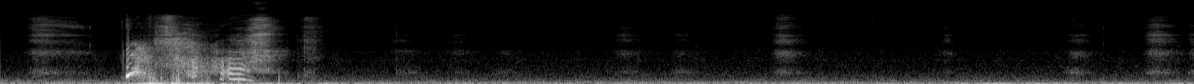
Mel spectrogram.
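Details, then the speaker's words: Induced sneeze, triggered by tickling the nose with a basil plant stalk and caught in a large grey striped handkerchief: a sharp intake of breath and one forceful blast, then sniffing. "I'll have to induce when I want to sneeze for you and today I'm today I'm using a silk of a Bassel plant and I'm trying to catch the sneezes in a big gray hanky with some stripes on"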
